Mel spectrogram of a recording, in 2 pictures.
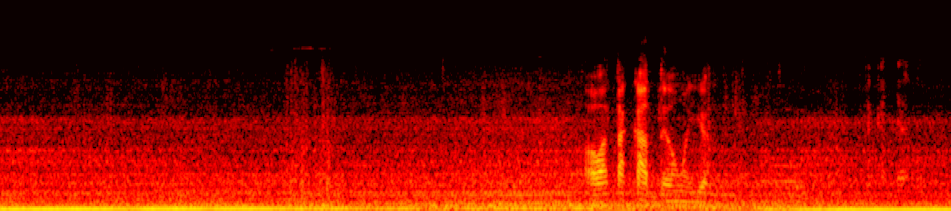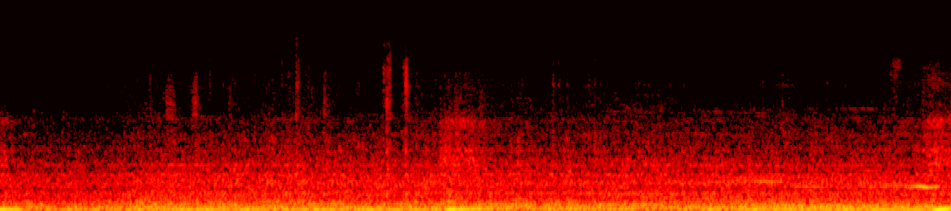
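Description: A vehicle drives along a road, with a steady low rumble and wind buffeting.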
